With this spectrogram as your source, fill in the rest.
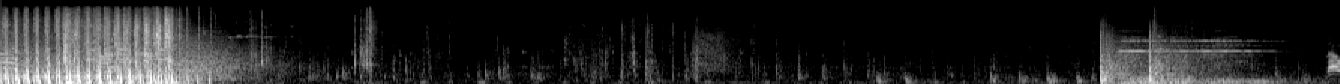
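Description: Rapid machine-gun fire in the video game Apex Legends: a loud sustained burst opens, then quieter thuds and footsteps, and a second close burst of shots follows near the end.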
